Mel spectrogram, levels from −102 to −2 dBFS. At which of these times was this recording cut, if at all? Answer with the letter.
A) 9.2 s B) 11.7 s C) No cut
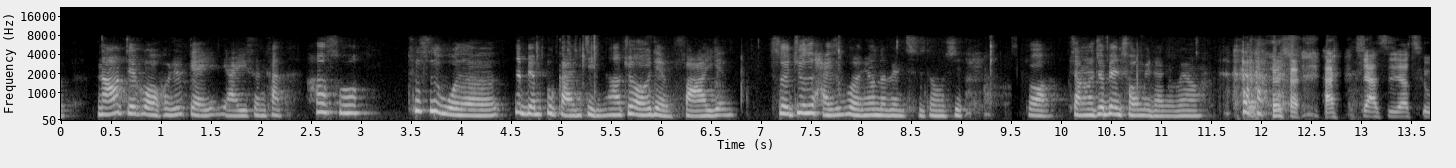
A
